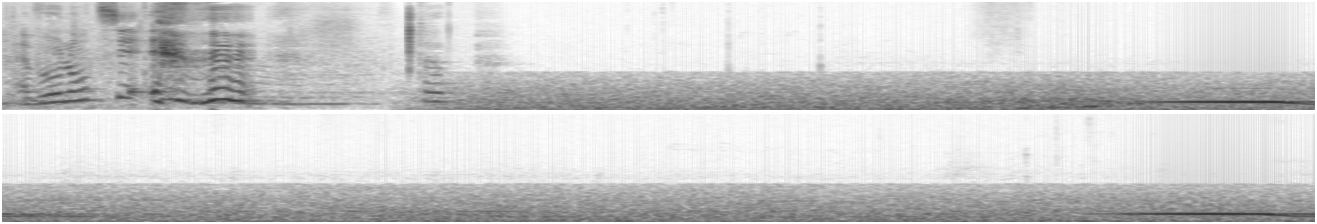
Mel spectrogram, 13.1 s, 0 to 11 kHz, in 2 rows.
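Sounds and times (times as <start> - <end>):
speech: 0.1 - 2.6
laughter: 0.7 - 1.6
constant low rumbling underwater noise floor: 1.0 - 13.1
sped-up Antarctic blue whale calls: 4.8 - 10.2, 11.2 - 13.1.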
